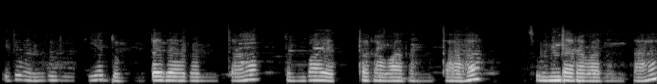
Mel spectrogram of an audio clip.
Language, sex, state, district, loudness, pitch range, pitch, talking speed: Kannada, female, Karnataka, Belgaum, -20 LUFS, 165-195 Hz, 180 Hz, 65 wpm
